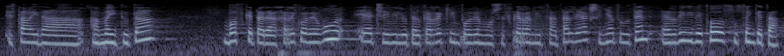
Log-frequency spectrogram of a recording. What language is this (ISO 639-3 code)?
eus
